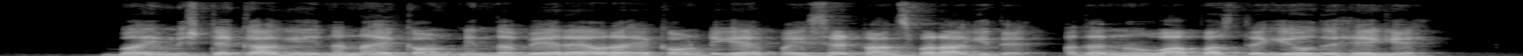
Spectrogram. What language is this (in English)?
Kannada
